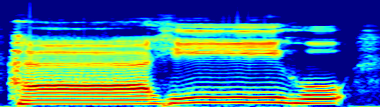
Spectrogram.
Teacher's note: Hak besar itu dilafalkan di pangkal tenggorokan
